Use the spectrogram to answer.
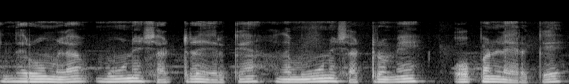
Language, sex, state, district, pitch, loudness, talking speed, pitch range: Tamil, male, Tamil Nadu, Kanyakumari, 125 Hz, -17 LUFS, 105 wpm, 115-130 Hz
